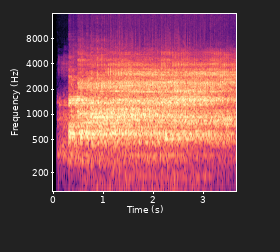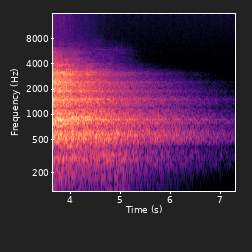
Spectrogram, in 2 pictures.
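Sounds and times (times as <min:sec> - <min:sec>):
distant eerie sound at shipyards: 0:00.1 - 0:07.3.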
